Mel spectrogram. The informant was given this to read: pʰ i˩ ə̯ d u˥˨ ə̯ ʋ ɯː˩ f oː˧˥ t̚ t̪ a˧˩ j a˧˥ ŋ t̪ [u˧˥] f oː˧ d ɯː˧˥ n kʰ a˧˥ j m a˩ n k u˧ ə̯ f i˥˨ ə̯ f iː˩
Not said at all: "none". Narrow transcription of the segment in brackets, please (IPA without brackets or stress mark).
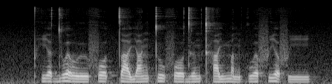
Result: u˧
